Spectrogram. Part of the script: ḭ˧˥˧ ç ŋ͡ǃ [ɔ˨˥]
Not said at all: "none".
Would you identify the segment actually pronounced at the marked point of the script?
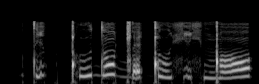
ɔ˨˥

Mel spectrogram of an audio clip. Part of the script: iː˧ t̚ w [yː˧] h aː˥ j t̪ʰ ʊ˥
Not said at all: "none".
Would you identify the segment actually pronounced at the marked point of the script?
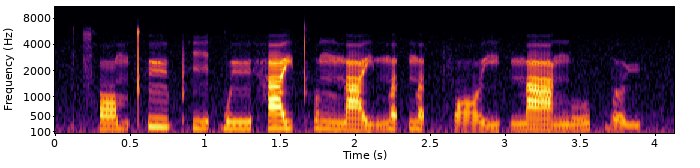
yː˧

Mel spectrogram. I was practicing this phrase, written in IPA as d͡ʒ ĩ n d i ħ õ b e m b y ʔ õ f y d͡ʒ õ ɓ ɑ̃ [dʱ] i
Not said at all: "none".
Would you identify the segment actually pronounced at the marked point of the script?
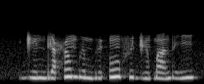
dʱ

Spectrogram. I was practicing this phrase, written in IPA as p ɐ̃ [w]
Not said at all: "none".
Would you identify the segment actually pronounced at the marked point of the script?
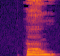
w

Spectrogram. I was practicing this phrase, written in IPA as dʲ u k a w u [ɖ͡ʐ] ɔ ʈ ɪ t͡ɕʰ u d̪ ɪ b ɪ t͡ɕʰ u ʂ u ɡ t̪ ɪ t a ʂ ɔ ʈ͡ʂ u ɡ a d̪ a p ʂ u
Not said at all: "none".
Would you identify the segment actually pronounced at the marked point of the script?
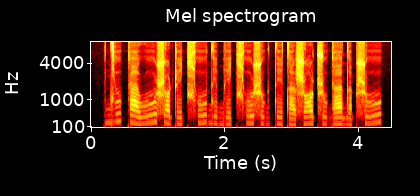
ʂ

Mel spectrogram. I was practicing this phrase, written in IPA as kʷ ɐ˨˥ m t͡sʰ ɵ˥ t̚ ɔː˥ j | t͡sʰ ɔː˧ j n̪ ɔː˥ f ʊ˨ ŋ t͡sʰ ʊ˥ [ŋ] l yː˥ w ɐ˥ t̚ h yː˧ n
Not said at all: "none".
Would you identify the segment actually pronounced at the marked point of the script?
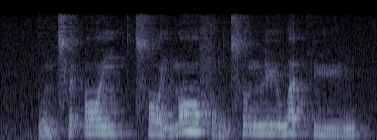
ŋ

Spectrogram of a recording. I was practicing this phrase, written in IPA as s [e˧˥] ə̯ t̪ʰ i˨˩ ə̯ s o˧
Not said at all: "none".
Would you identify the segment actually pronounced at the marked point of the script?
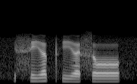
i˧˥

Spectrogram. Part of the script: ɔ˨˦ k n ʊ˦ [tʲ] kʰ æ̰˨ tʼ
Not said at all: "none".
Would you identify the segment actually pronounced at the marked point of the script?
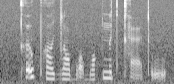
tʲ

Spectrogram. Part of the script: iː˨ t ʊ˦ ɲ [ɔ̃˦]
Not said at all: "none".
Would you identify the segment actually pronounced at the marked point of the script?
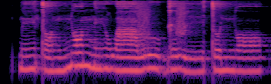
ɔ˦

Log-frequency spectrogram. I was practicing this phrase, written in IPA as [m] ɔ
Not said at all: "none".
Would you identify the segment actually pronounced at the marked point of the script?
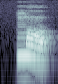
m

